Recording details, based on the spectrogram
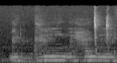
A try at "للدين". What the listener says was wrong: لا الدال فيش فيها همس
